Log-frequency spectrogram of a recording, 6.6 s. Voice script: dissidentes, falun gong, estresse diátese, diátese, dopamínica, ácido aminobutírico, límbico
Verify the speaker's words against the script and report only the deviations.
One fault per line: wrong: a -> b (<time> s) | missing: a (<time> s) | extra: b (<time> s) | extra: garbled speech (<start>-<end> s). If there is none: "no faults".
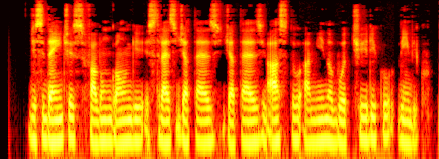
missing: dopamínica (4.0 s)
